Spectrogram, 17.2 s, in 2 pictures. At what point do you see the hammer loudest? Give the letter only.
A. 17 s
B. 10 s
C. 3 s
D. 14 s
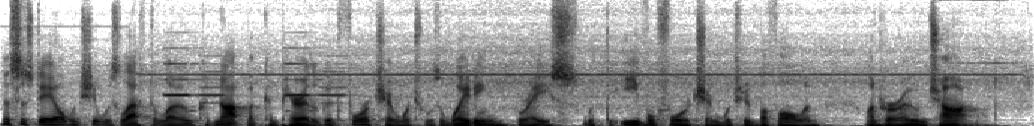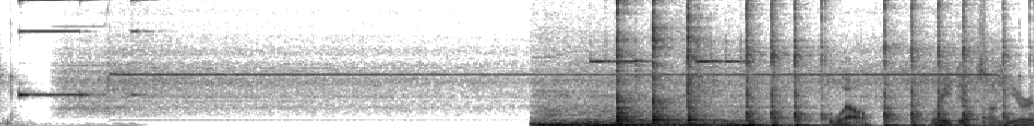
D.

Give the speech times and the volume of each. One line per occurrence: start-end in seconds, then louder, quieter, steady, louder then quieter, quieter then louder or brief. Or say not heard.
0.0-8.4 steady
15.5-17.2 brief.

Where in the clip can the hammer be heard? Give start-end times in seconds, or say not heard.
13.7-17.2.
